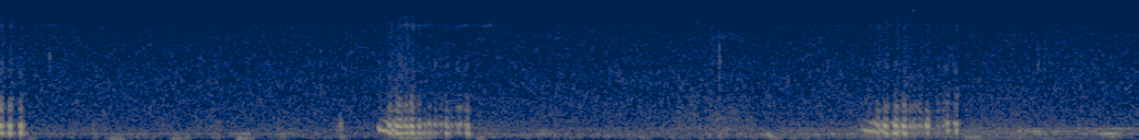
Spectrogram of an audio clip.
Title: He is snoring, baby boy cuteee #beautiful 🙈🐈🐈🐈🥹🥹🥹❤️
